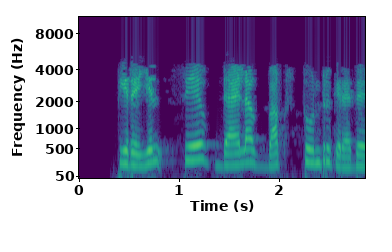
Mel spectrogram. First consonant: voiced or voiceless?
voiceless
